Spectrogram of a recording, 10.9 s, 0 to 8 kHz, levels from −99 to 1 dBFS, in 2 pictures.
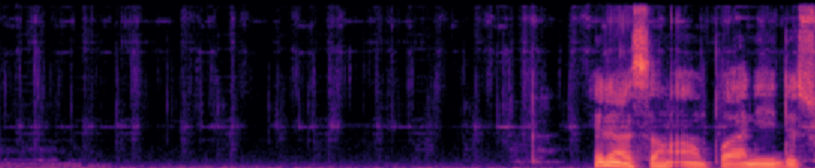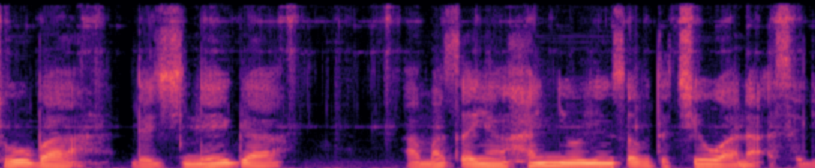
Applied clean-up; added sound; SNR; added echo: neural separator model SepFormer DNS4.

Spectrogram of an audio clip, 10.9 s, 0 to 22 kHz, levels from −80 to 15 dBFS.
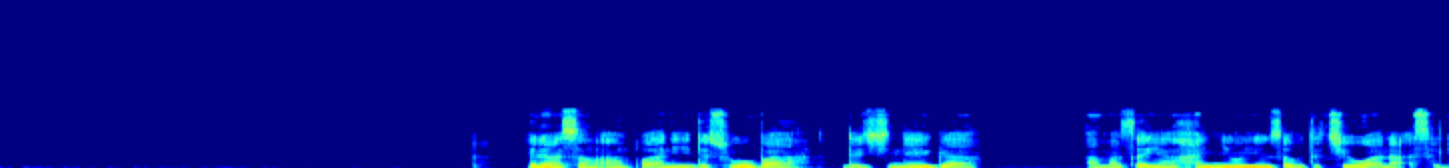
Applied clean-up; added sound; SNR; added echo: neural mask model DeepFilterNet 3.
